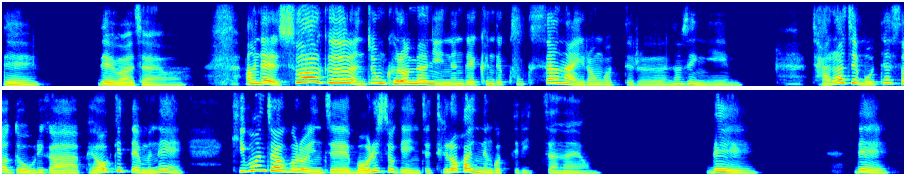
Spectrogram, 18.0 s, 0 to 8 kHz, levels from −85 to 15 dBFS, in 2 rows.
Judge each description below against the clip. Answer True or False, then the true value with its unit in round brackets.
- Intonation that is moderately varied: False (6.4 semitones)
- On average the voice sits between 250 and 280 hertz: False (210 Hz)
